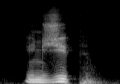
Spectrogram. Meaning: skirt
- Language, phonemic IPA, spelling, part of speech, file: French, /ʒyp/, jupe, noun, Fr-jupe.ogg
